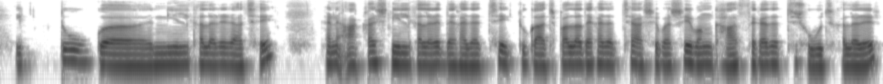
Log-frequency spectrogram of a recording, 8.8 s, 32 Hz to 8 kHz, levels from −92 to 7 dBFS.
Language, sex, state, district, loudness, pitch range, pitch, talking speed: Bengali, female, West Bengal, Jalpaiguri, -27 LUFS, 115-130 Hz, 125 Hz, 170 wpm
